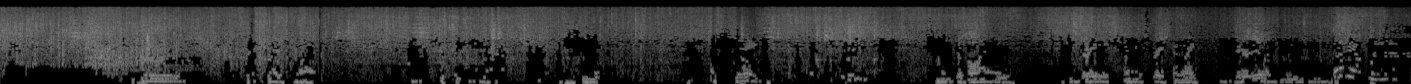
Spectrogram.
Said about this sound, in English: It's time to talk snacks. It's time to talk food. Let's get some sizzle going, Mr. Marathon.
